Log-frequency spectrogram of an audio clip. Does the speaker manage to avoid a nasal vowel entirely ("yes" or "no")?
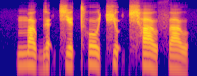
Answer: yes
